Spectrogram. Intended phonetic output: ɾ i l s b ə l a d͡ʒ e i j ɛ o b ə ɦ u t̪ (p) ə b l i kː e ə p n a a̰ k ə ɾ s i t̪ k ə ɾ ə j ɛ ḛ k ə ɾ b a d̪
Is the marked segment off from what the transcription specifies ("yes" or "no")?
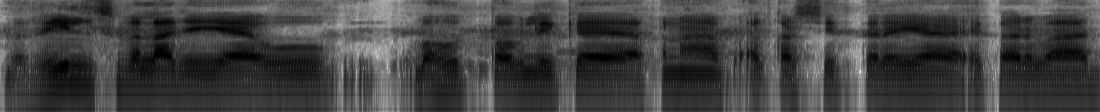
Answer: no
